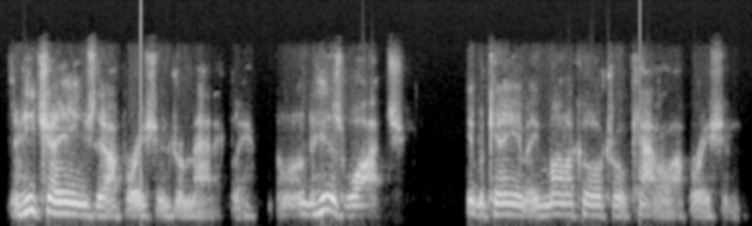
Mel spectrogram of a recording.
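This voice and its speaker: A man speaks at a moderate pace in a Southern US accent. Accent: Southern US (Georgia). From US South, Georgia. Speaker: cattle farmer. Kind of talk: interview. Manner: halting, repeats words.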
